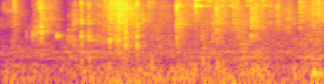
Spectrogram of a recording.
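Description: A spoon lightly clicking and scraping in a stainless steel bowl as soft food is shaped into small meatballs, with many faint, irregular taps.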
